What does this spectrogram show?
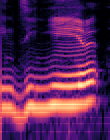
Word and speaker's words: ingegnere: beh questo è l'ingegnere vi faccio notare gli accenti ingegnere ma cento tonico cade sulla e naturalmente l'accento fonico e chiuso la volta scorsa ho due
